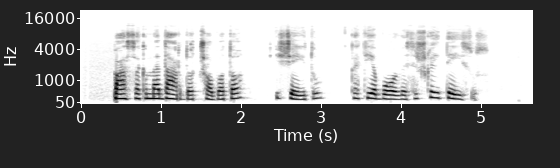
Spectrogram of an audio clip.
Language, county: Lithuanian, Marijampolė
